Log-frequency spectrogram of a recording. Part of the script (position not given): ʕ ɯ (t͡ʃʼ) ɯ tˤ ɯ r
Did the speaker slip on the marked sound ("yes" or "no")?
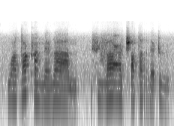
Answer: no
